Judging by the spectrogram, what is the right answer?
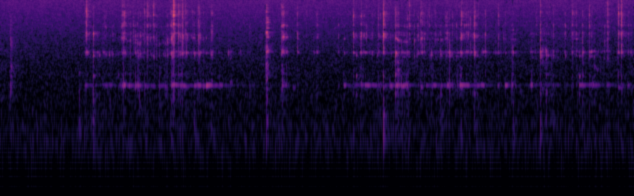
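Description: Glass stirring rod clinking against the inside of a glass beaker as a suspension is stirred during an azo coupling: a rapid, uneven run of light clinks starting about a second in, with the glass ringing faintly.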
